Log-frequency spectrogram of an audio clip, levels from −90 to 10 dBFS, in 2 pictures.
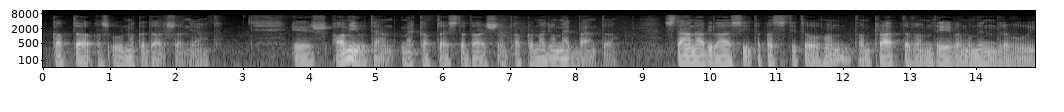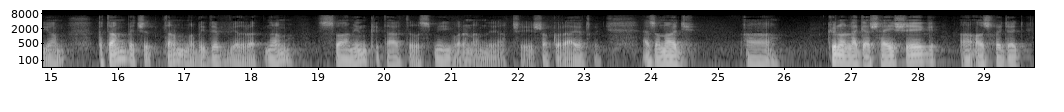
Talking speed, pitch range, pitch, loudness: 85 wpm, 65-80 Hz, 70 Hz, -26 LUFS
